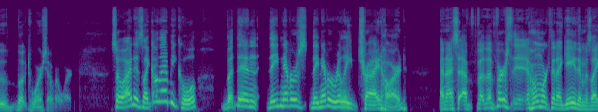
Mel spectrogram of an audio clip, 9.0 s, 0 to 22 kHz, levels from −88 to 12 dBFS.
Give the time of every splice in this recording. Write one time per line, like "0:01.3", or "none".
none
